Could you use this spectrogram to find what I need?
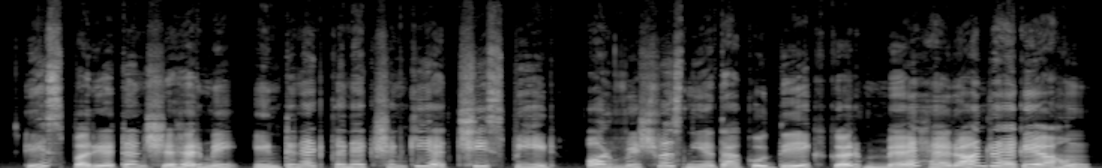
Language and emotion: Hindi, surprised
